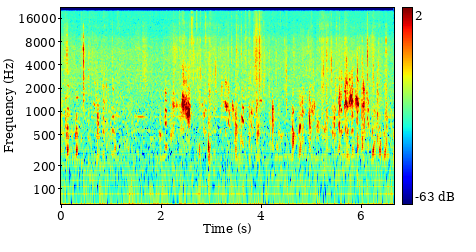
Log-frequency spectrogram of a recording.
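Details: Hens clucking: a busy run of short clucks and squawks from several birds, with a few louder harsher calls standing out; no clear crow heard.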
